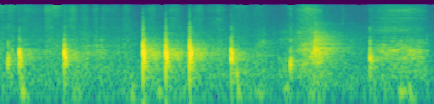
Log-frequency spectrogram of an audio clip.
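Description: Marker or chalk strokes as a graph is sketched on a board during a calculus lecture. Many short, faint scratchy taps and rubs come in an irregular rhythm, with no talking over them.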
